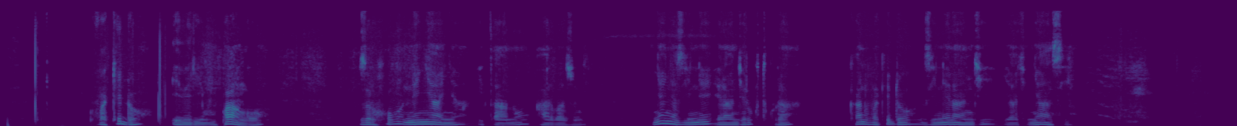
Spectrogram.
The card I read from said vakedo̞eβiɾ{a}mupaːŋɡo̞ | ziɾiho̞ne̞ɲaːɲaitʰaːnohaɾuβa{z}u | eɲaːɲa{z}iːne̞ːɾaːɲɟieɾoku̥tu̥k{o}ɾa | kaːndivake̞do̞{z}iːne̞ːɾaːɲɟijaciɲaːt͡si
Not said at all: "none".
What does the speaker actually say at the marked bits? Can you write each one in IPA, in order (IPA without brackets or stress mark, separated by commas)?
i, z, z, u, z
